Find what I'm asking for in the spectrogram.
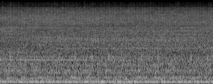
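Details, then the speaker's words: BMW E46 petrol engine idling after timing chain tensioner replacement to fix a cold-start rattle: steady low hum, even note, smooth, no rattle or knock. "Idling nice and smooth. Very smooth in fact. Not sure if that's placebo or what."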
